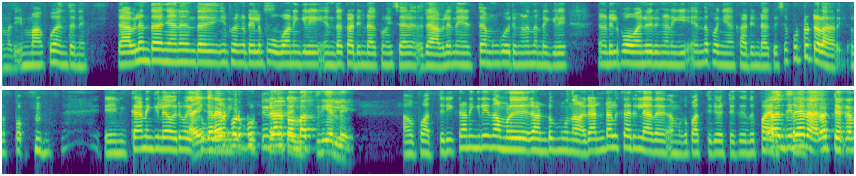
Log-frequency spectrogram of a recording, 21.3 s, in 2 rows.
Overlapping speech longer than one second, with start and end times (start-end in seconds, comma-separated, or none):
13.0-14.5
